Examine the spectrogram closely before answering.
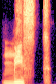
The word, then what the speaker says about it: missed: you get late then missed you see when you you pronounce this word you you use a t at the end because the Ed end so you say I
